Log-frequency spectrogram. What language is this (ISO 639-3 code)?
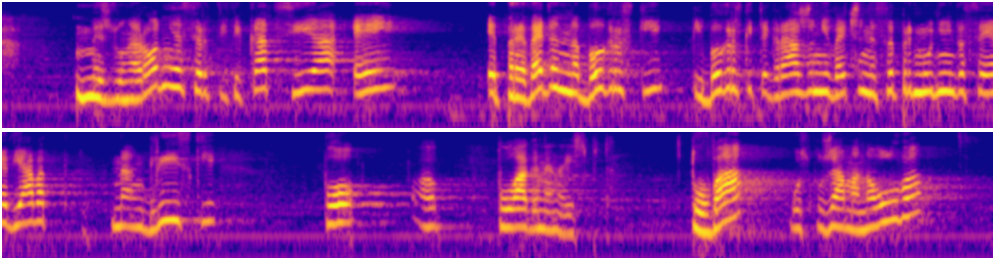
bul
